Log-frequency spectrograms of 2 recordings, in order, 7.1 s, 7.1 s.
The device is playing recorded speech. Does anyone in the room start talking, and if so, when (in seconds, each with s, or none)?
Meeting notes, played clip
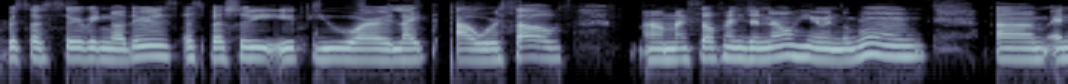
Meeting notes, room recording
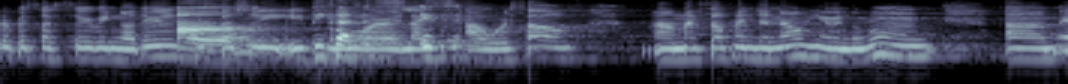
1.2 s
